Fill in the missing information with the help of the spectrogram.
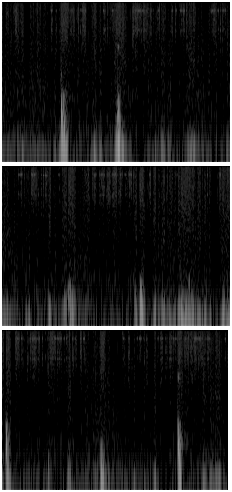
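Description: Quiet, low-pitched gurgles and soft thumps come and go irregularly against near silence, fitting stomach rumbling.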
